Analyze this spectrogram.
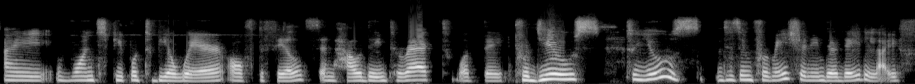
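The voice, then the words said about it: Speaks with a noticeable accent. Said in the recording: “just in case people are confused by your accent.”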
